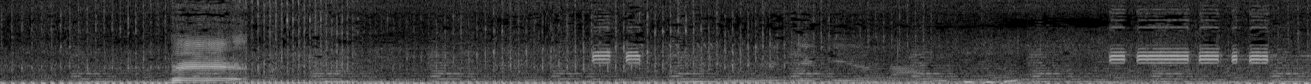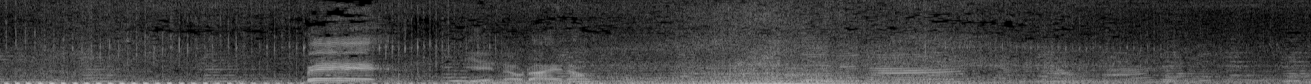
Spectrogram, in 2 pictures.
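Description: Goats bleating, two loud wavering bleats about a second in and again after eight seconds, over the steady low running of a motorbike engine.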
